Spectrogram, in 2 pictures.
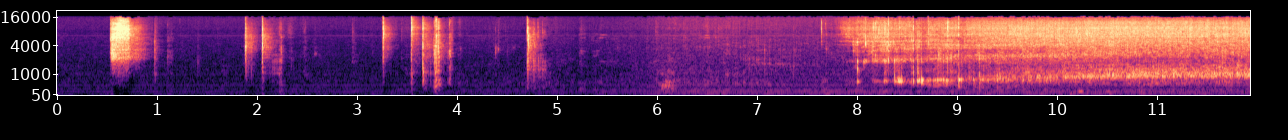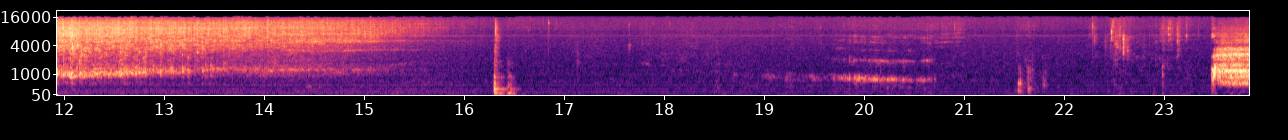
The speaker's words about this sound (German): Als erstes wird die Stimme geölt mit etwas Cola.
